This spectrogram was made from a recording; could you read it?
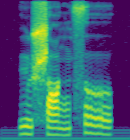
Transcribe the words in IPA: y˨˦ ʂ ɑ˨˩ ŋ s ɤ˥˨

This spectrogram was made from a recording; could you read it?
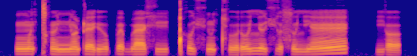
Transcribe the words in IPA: ŋʷ ɛ̃ ǀʰ ə̃ ɲ ɔ̃ ʈ ɛ ɾʲ ʊː p ɛ b æ x iː ǃʰ ʊ ç ũ cʰ ʊ ɾ ʊ lʲ ɔ ç ʊ s u lʲ j ɛ̃ː | j ʌ

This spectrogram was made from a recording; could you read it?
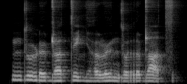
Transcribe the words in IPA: n d u ɽ ɯ ɖ ʌ t ɪ ʎ ɦ ʌ ɭ ɯ n d o r ʌ ɖ a t͡s

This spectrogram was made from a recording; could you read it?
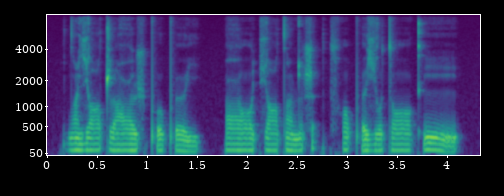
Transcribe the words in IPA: dˤ ə̃ ʑ ɔː tˤ ɭ ɵ ʕ ɵ ʂ pʼ o pʼ ɵː j | ʕ ɔː t͡ɕ ɔː tˤ ĩ ɖ ə̃ ʂ | t͡sʰ ɔ pʼ ə ʑ o t ɔː kʼ ĩː

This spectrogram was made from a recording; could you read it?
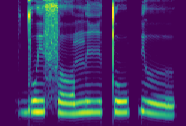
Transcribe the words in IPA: d u˧ j s ɤː˩˧ n iː˧ t̪ uː˧˥ p̚ j ɯː˧˩

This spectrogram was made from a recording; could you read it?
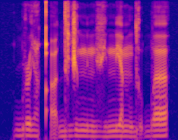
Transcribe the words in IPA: b ɹ i̤ qʼ ṵ d i̤ ʒ mʲ ɐ m vʲ o̤ mʲ a m d ṵ b ɐ

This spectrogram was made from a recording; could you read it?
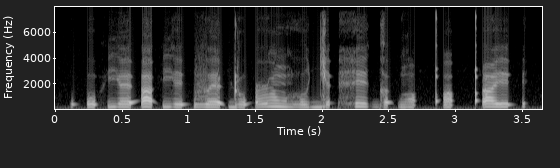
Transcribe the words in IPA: ʔ o ʔ j ɛ ʔ a ʔ j e ʔ v ɛ ʔ ɖ o ʔ ʕ ũ ɦ o ɟ ɛ ʔ h e ɡ ɐ ʔ ɡ ɔ̃ ʔ qʼ ũ ʔ qʼ e ʔ

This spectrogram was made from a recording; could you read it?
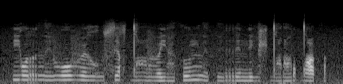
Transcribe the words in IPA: j o r ð e̤ v o v ø ɣ ṳ s i s dˤ æ̤ v ø j æ̤ θ u n ð e̤ θ i̤ r i n j i̤ ʃ dˤ ṳ ɾ o̤ r dˤ ɑ θ

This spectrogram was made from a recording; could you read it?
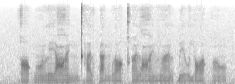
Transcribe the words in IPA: q ɔ ɡ ɔ̃ l e ʕ ẽ ŋ dʱ a l ɠ a ŋ l ɒ qʰ ɛ̃ l ʕ ẽ v ã l ɓ e ʊ̯ j ɒ ʊ̯ q ɔ̃

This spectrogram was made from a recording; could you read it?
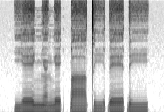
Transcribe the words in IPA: j eː˧ ɲ ɛ̃˨ ŋ e˧ k͡p aː˨ t iː˨ ɗ eː˧ ɗ iː˦

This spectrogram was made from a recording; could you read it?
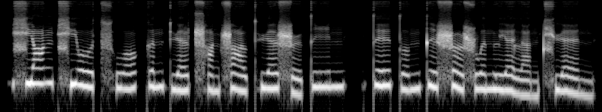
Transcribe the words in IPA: ɕ j ɑ˥ ŋ t͡ɕʰ j o˥˩ ʊ̯ t͡sʰ w ɔ˧˥ k ə˥ n t̪ ɥ ɛ˧˥ ʈ͡ʂʰ ɑ˧ ŋ ʂ ɑ˥˩ ʊ̯ t̪ʰ ɥ ɛ˥ ʂ ɻ̩˨˩ t̪ i˥ n | t̪ e˥ ɪ̯ t̪ ɤ˧˥ ŋ t̪ i˥˧ ʂ ɤ˥˩ ʂ w ə˥ n l j ɛ˥˩ l a˨˩ n t͡ɕʰ ɥ ɛ˥˩ n

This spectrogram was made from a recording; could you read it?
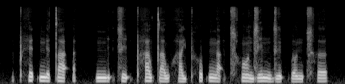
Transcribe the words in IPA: pʰ e˦ t̚ ŋ e˧ t̪ a˦ ʔ | ŋ i˨ ʔ t͡s i˨ ʔ pʰ a˥˧ w t̪ a˨˩ w h a˧ j pʰ o˦ p̚ ŋ a˨ ʔ t͡sʰ ɔ̃˥˧ d͡z i˥˧ n d͡z ẽ˨ k̚ l o˧ n t͡sʰ ə˦

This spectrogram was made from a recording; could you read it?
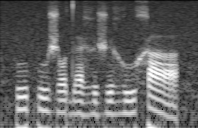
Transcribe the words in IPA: u p u ʒ ɔ d æ ɣ ʏ ʒ ʏ ɣ u x a

